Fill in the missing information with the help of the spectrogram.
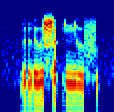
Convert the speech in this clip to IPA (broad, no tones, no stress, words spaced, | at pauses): rɯɬɐk ɲɯf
